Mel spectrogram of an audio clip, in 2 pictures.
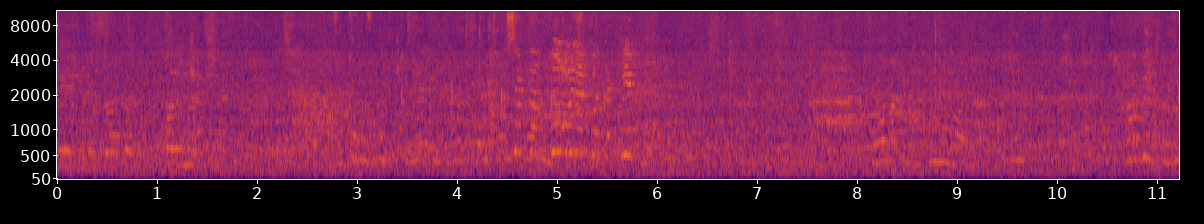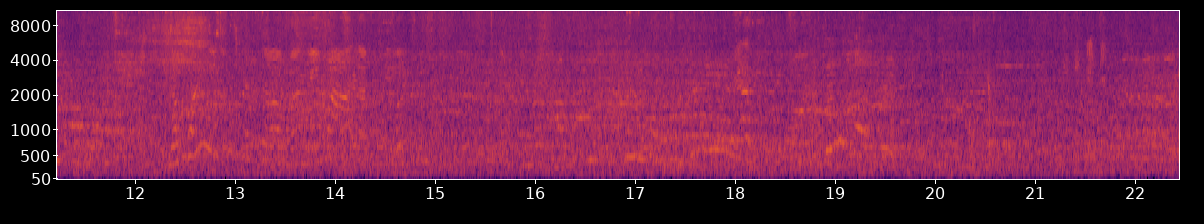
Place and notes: The Western wall. Where "the divine presence is always present"
22 October 2013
